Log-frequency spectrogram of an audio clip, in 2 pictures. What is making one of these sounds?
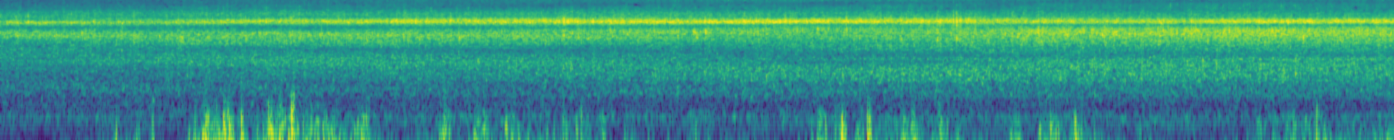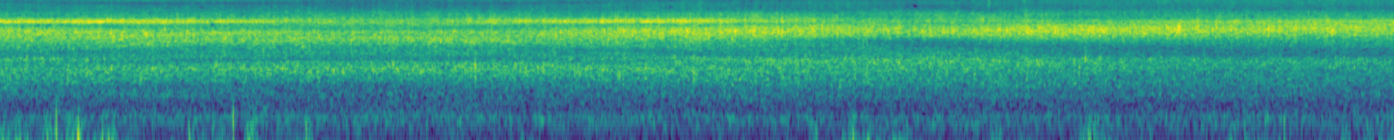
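Shallow water flows and babbles over stones.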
